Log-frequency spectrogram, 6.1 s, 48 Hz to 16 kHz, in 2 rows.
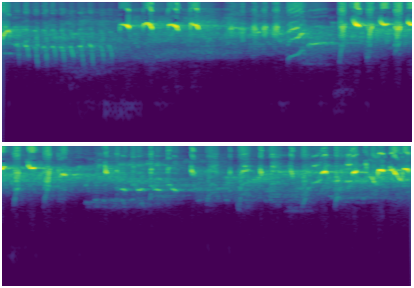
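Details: An F1 hybrid goldfinch (pintagol) sings a fast, high twittering song of bright chirps, short buzzy trills and slurred whistles in quick bursts, with no other sounds.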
